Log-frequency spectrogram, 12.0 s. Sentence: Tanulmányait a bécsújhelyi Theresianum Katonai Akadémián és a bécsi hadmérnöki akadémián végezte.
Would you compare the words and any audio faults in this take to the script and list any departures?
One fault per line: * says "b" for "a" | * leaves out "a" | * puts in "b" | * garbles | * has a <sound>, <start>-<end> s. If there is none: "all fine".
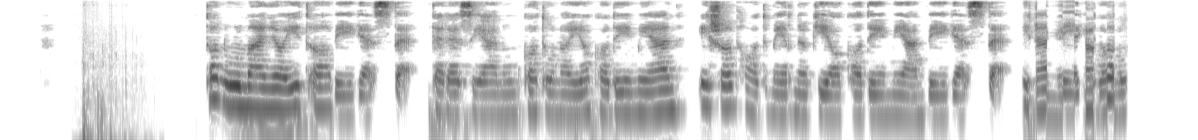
* has a thud, 0.7-1.7 s
* says "végezte" for "bécsújhelyi"
* leaves out "bécsi"
* garbles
